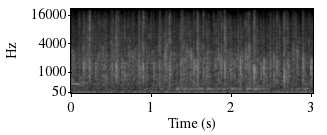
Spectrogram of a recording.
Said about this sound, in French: Donc tout ceci, on le doit au personnel qui est devant vous. Donc on les applaudit très très fort.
